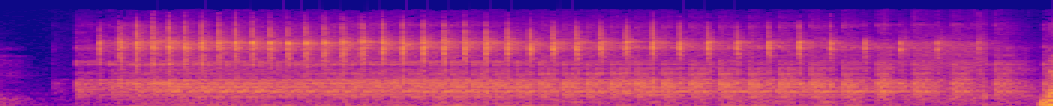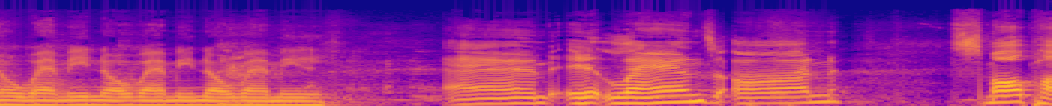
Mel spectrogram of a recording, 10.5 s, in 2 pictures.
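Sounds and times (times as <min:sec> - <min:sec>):
game show prize wheel spinning with plastic clicks: 0:00.3 - 0:05.2
speech: 0:05.2 - 0:10.5.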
